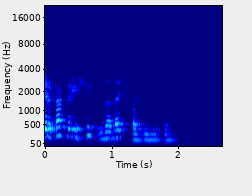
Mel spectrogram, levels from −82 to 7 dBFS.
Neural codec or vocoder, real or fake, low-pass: none; real; 3.6 kHz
